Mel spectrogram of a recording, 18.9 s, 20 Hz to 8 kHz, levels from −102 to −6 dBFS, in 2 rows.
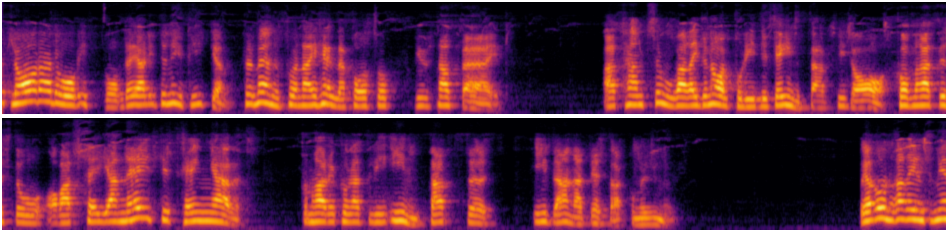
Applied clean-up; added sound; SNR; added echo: neural mask model DeepFilterNet 3.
